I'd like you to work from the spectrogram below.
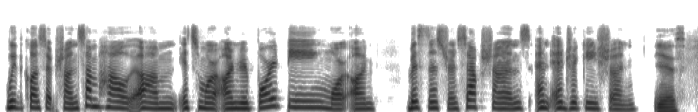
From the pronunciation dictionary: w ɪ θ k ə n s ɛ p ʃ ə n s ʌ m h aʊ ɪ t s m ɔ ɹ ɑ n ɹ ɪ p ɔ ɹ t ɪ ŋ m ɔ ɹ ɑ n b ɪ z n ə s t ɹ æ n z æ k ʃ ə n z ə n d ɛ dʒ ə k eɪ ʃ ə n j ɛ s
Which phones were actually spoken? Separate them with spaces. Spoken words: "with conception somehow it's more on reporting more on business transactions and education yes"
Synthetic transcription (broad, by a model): w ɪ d k ə n s ɛ p ʃ ə n s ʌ m h aʊ ɪ t s m ɔ ɹ ɑ n ɹ ɪ p ɔ ɹ t ɪ ŋ m ɔ ɹ ɑ n b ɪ s n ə s t ɹ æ n s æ k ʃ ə n s ə n d ɛ dʒ ə k eɪ ʃ ə n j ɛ s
